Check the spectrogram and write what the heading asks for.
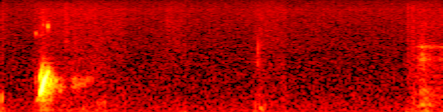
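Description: A single short pop that rises quickly in pitch, about a quarter second in, over near silence.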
